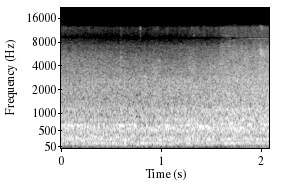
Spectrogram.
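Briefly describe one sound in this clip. A truck rumbles past nearby.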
